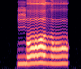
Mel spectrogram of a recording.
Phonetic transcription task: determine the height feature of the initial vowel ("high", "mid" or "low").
high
